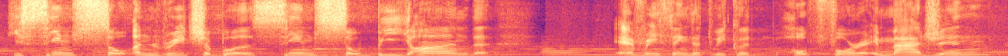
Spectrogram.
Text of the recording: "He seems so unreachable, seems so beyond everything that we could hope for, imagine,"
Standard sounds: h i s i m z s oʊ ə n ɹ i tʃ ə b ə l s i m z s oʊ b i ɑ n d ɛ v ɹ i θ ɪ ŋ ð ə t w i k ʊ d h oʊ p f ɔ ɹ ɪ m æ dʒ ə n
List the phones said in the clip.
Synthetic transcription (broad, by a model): h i s i m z s oʊ ə n ɹ i tʃ ə b ə l s i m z s oʊ b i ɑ n d ɛ v ɹ i θ ɪ ŋ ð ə t w i k ʊ d h oʊ p f ɔ ɹ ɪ m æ dʒ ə n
